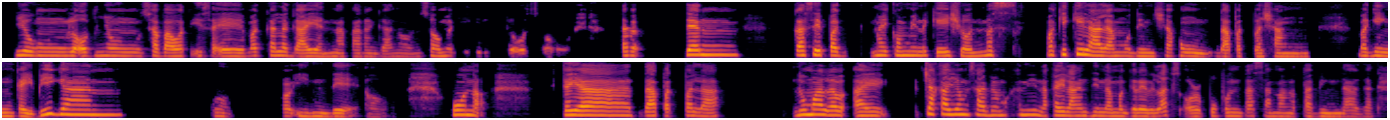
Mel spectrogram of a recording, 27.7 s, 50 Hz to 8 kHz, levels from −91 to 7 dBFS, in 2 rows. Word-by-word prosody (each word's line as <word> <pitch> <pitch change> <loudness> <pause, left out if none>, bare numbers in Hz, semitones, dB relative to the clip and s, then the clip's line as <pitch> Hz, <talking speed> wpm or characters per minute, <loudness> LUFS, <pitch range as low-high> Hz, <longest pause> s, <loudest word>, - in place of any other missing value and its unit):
yung 200 -3 0
loob 190 -1 +2
niyong 190 -2 -4
sa 190 0 -1
bawat 180 +1 +2
isa 190 0 -6
eh, 170 0 +1
magkalagayan 185 -5 0
na 160 -1 -7
parang 160 -1 -10
ganon, 155 0 -13
so 170 +4 -5
magiging 365 - -12 0.2
close, - - -5
oo. - - -16 0.5
Pero, 205 -1 0 0.5
then, 240 -1 +5 0.5
kasi 230 +1 +6
'pag 210 -5 +2 0.3
may 215 +1 +1
communication 200 -4 0
mas, 225 0 -1 0.3
makikilala 230 -5 +4
mo 185 -2 -7
din 175 -1 -2
siya 185 0 -4
kung 175 -4 -4
dapat 165 +1 -2
ba 160 - -2
siyang 160 -1 -4 0.5
maging 190 -2 -1
kaibigan, 245 - +2 0.9
o 170 -4 -10 0.5
or 185 - -2
hindi, 165 -2 -3
oh. 140 +5 -18 0.7
Una, 245 -3 +3 0.8
kaya 230 0 +7 0.5
dapat 200 -1 +1
pala, 185 -3 -2 0.7
lumalala 245 -3 +4
ay 200 0 0 0.4
tsaka 275 -2 +5
yung 260 0 +4
sabi 230 -4 0
mo 220 - -4
kanina 240 -4 -2
kailangan 195 -2 +1
din 190 - -3
na - - 0
mag-re-relax 175 +2 -1
or 160 +1 -3
pupunta 185 -1 -6
sa 175 -1 -8
mga 165 -2 -7
tabing 160 -1 -4
dagat. 155 -1 -10
195 Hz, 125 wpm, -23 LUFS, 170-225 Hz, 0.9 s, kaya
